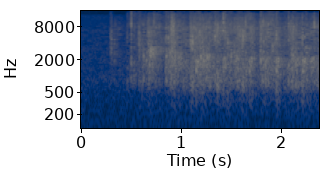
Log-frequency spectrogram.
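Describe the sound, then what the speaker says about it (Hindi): Audience at a Teachers' Day state educational excellence award ceremony applauding the chief minister, a burst of clapping that swells after a half-second and holds steady and dense to the end, with no talk over it. "एक बार आप लोग सब मुख्यमंत्री जी के लिए ताली बजा देंगे"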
